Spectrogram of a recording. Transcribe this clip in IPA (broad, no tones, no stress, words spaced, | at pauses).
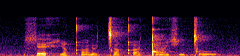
ɬɛ hi qʼãɾœ ǀəqʼɛ ǃãɕə̃ ǀo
